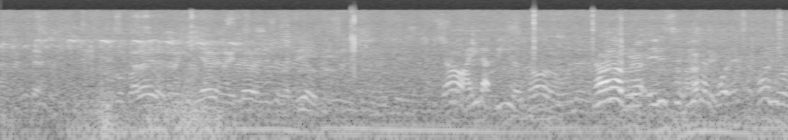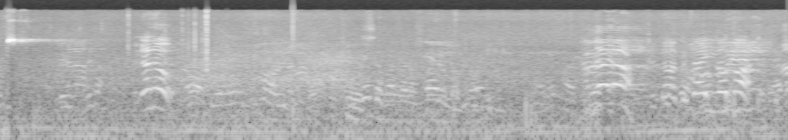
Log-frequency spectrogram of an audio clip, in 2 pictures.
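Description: Young men shout and call out to each other on an open outdoor field.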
